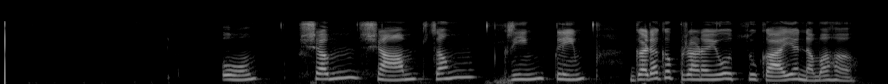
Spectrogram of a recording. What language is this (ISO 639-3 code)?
san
